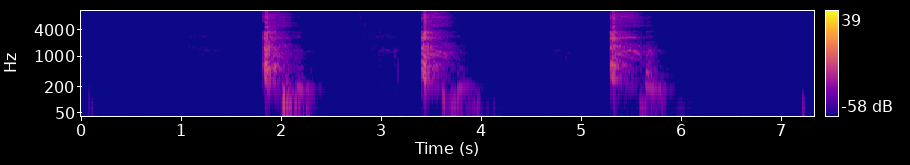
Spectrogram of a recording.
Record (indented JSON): {
  "three_cough_length": "7.3 s",
  "three_cough_amplitude": 9331,
  "three_cough_signal_mean_std_ratio": 0.26,
  "survey_phase": "beta (2021-08-13 to 2022-03-07)",
  "age": "45-64",
  "gender": "Female",
  "wearing_mask": "No",
  "symptom_none": true,
  "smoker_status": "Never smoked",
  "respiratory_condition_asthma": false,
  "respiratory_condition_other": false,
  "recruitment_source": "REACT",
  "submission_delay": "1 day",
  "covid_test_result": "Negative",
  "covid_test_method": "RT-qPCR"
}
